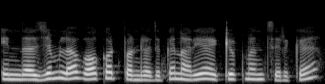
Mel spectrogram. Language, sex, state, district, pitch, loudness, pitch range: Tamil, female, Tamil Nadu, Nilgiris, 240 Hz, -15 LUFS, 225-260 Hz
